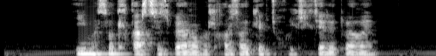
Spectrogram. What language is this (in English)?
Mongolian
